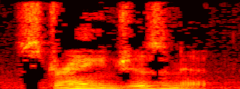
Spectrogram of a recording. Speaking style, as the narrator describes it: said Pennington

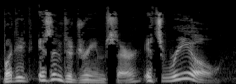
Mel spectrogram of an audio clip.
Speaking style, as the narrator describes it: exclaimed Harry joyfully

